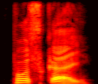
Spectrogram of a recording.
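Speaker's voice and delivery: cold, icy, smirking tone. A woman answers a complaint about too few fighters, coldly smirking. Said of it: "холодно усмехнулась Синти".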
